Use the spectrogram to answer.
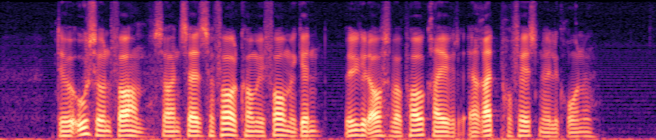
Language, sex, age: Danish, male, 30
